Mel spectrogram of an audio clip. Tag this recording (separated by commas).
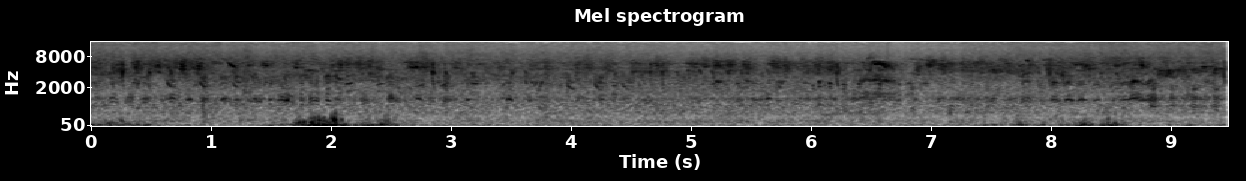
Bird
